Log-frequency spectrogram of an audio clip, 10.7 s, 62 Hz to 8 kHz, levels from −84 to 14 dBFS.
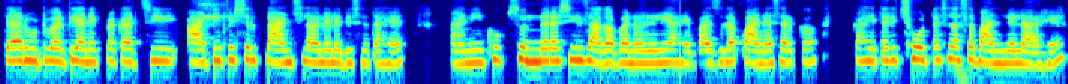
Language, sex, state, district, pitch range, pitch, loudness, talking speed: Marathi, female, Maharashtra, Pune, 215-250 Hz, 230 Hz, -17 LUFS, 140 wpm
